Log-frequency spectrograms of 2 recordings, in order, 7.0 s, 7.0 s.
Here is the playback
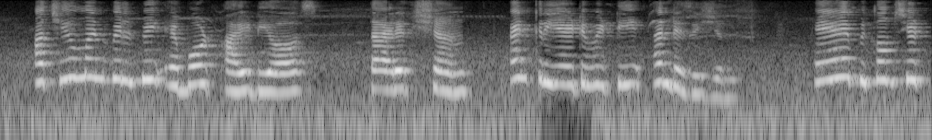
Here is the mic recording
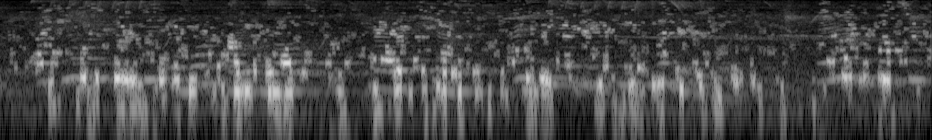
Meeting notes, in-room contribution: none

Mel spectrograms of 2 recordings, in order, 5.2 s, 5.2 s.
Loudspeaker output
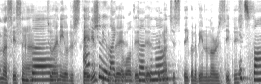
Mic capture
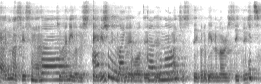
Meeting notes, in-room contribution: none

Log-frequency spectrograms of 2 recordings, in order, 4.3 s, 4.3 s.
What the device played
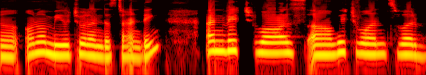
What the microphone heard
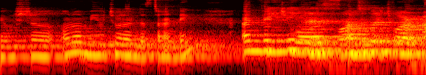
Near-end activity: present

